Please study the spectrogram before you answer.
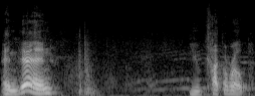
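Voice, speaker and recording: Slow-paced woman magician performing for kids. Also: deep voice, expressive, highs cut off. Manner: instructive, coaxing audience participation, with frequent check-in questions. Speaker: stage magician performing for children. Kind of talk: live magic show patter, talking to the audience.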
